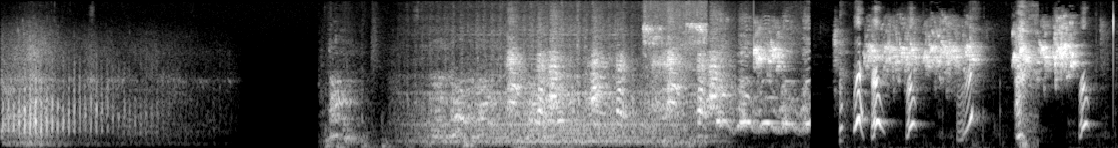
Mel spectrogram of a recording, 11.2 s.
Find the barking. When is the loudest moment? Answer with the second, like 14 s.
9 s.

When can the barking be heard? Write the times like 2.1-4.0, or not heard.
3.2-10.9.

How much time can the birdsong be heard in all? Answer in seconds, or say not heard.
6 s.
